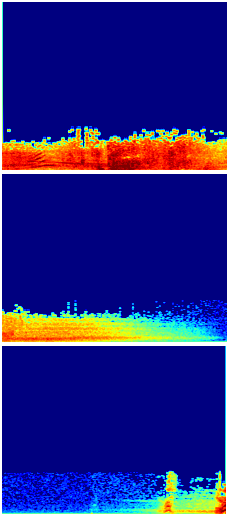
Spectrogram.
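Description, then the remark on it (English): A dog barks and yips in a loud, busy flurry that gradually fades into silence, followed by a couple of short, sharp sounds near the end. “So you can perk up your ears and wag your tail and bark.”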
